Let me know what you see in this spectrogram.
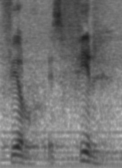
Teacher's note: So fir, that ra, is going to be pronounced empty mouth. Right? There's sukoon and the letter before has a kasra.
